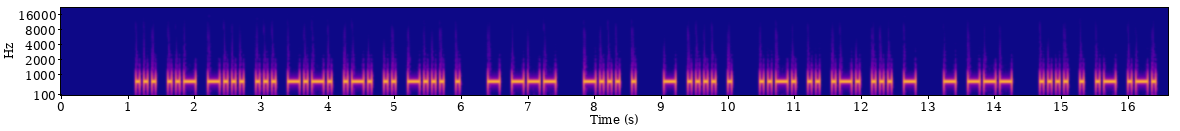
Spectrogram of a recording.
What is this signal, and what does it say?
Morse code, heard as a keyed tone, about 20 wpm, 700 Hz. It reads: SUBSCRIBE TO BE THE FIRST TO HEAR
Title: Sentences with 6-Word Phrases - 20wpm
